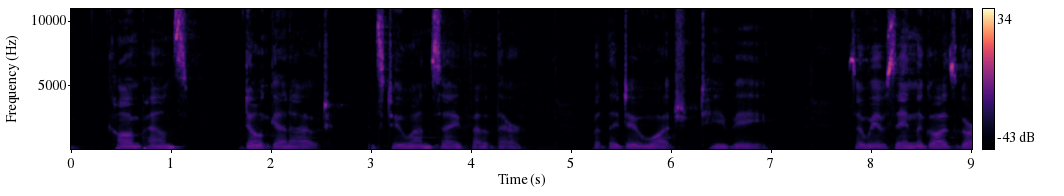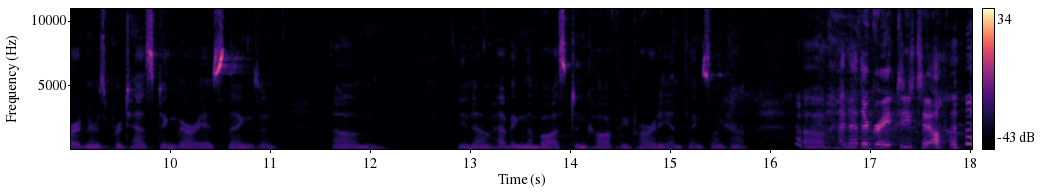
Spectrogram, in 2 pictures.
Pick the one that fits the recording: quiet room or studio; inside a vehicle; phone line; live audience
live audience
